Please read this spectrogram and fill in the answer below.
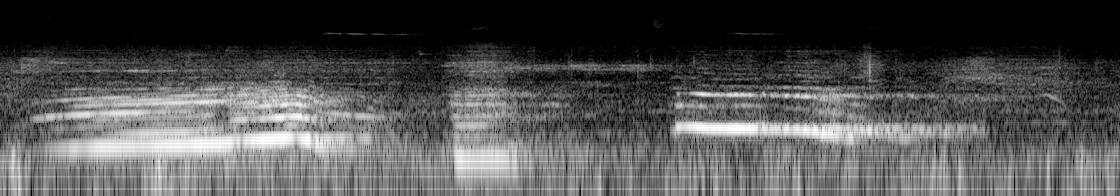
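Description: Electronic dinosaur calls from an animatronic long-necked sauropod's loudspeaker: two long, deep calls, the first rising slightly in pitch before dropping off, the second sliding down at its end, with a short call between them.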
